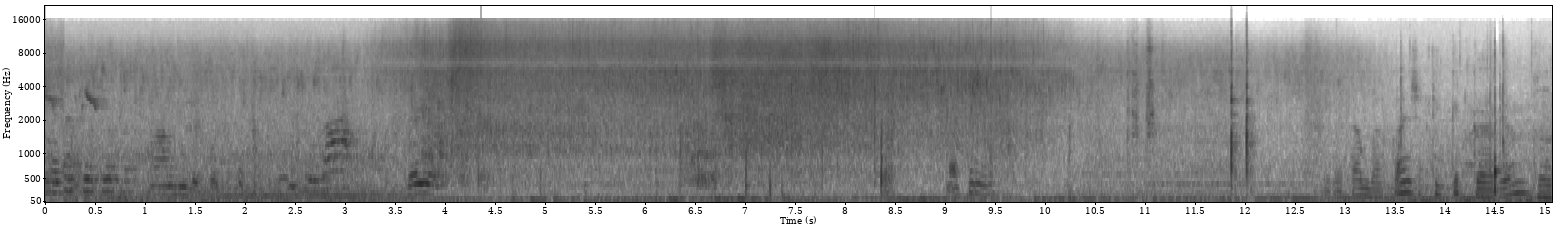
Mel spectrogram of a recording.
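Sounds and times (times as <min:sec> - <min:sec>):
vegetables sizzling in oil: 0:02.7 - 0:13.2.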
